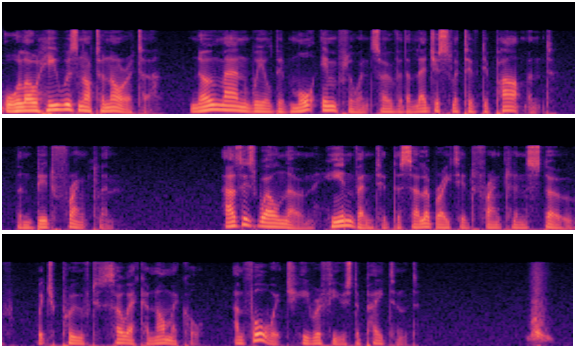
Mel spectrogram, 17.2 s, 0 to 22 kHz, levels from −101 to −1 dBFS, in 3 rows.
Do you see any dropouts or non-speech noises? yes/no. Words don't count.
yes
